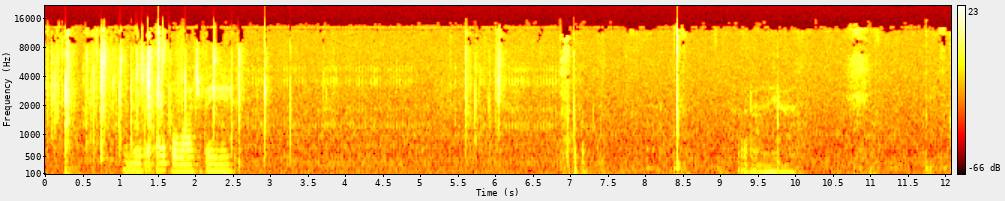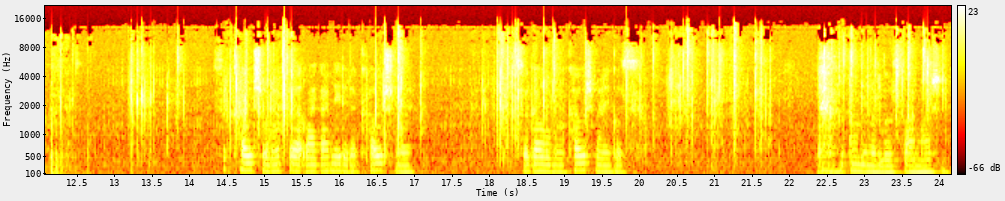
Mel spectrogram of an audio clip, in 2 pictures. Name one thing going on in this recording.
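A young woman talks close by, calmly.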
